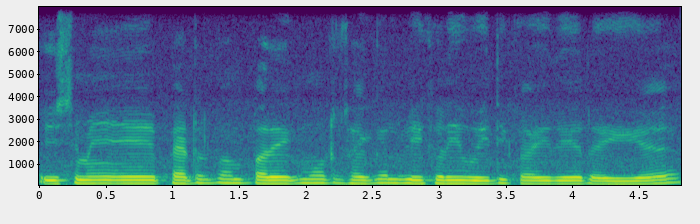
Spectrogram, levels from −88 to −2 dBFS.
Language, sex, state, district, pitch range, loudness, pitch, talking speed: Hindi, male, Haryana, Rohtak, 140-155 Hz, -13 LUFS, 145 Hz, 150 wpm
